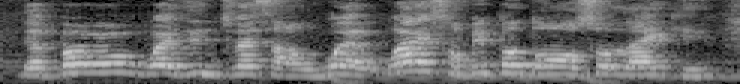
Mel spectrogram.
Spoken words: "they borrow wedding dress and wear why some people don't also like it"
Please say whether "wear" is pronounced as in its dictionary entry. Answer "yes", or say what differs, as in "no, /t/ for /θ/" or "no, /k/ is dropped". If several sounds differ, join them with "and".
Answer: no, /l/ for /ɹ/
